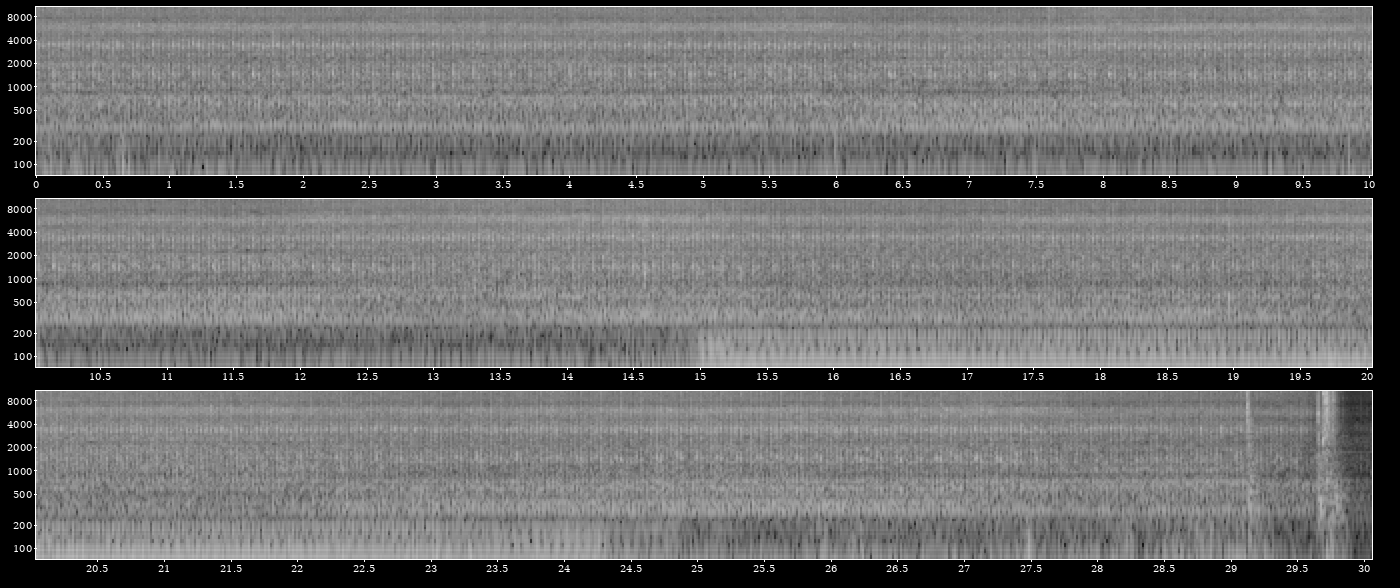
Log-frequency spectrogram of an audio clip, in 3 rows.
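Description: Chevrolet Winstorm (Captiva) 2.0 VCDi four-cylinder diesel idling steadily with the bonnet open. About halfway through, a deeper, louder hum joins for about ten seconds while the oil filler cap is taken off the running engine.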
